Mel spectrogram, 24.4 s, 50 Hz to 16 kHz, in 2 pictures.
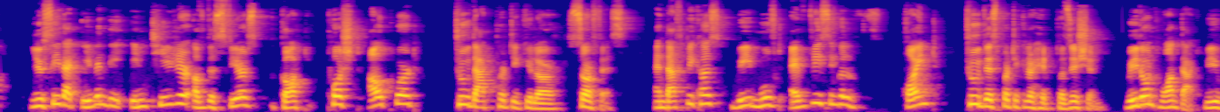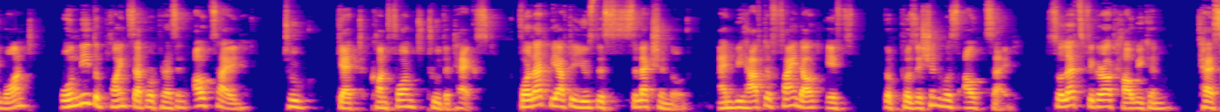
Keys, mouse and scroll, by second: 0.6 scroll down 2, 2.9 middle click, 8.4 shift+middle click, 9.1 click, 9.6 middle click, 11.3 middle click, 14.9 middle click, 17.1 scroll down 2, 17.3 middle click, 17.9-18.6 drag, 19.2 middle click, 19.8 middle click, 23.0 shift+middle click.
